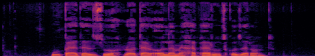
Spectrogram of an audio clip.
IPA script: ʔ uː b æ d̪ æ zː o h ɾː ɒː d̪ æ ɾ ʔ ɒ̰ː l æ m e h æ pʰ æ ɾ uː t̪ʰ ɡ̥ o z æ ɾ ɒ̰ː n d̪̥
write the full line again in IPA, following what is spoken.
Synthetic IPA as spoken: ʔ uː b æ d̪ æ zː o h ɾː ɒː d̪ æ ɾ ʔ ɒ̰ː l æ m e h æ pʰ æ ɾ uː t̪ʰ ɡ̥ o z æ ɾ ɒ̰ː n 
